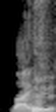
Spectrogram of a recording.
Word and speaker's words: Leicester: Leicester City. One more time. One more time. Leicester City. Leicester. It's pronounced Leicester. The C is silent.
